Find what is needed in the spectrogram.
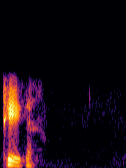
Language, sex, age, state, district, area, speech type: Dogri, female, 30-45, Jammu and Kashmir, Samba, rural, conversation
